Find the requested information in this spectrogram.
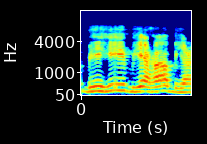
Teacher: ఎక్కడ సకారం ఉన్నదో అక్కడ హా వస్తుంది. అక్కడ ఆహా అని విసర్గ వస్తోంది.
